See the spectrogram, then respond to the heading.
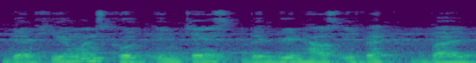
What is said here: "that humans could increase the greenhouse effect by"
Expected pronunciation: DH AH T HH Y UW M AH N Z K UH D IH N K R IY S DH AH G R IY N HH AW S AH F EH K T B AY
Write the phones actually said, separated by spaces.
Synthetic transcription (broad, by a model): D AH T HH Y UW M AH N S K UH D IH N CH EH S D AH G R IY N HH AW S AH F EH K T B AY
